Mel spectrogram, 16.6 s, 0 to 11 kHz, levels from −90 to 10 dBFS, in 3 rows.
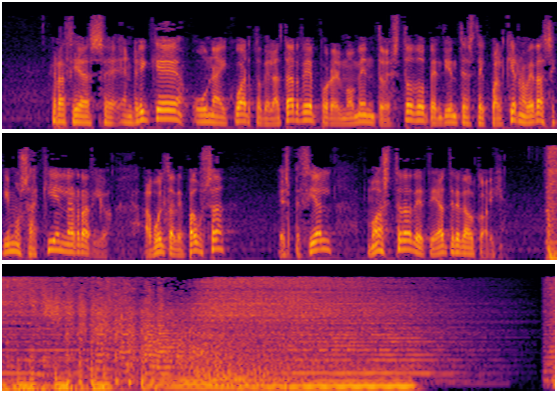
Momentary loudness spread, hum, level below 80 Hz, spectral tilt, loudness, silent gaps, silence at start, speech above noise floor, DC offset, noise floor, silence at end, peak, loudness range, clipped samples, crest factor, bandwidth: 9 LU; none; -28 dBFS; -5.5 dB/octave; -17 LUFS; none; 0.5 s; 37 dB; under 0.1%; -53 dBFS; 0 s; -2 dBFS; 2 LU; under 0.1%; 16 dB; 8.4 kHz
